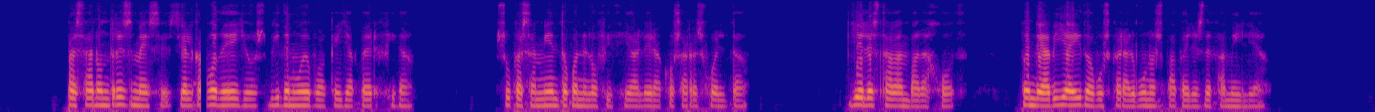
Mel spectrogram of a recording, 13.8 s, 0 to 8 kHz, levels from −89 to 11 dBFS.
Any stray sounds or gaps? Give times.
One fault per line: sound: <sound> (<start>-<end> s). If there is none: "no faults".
sound: dropout (2.0-2.1 s)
